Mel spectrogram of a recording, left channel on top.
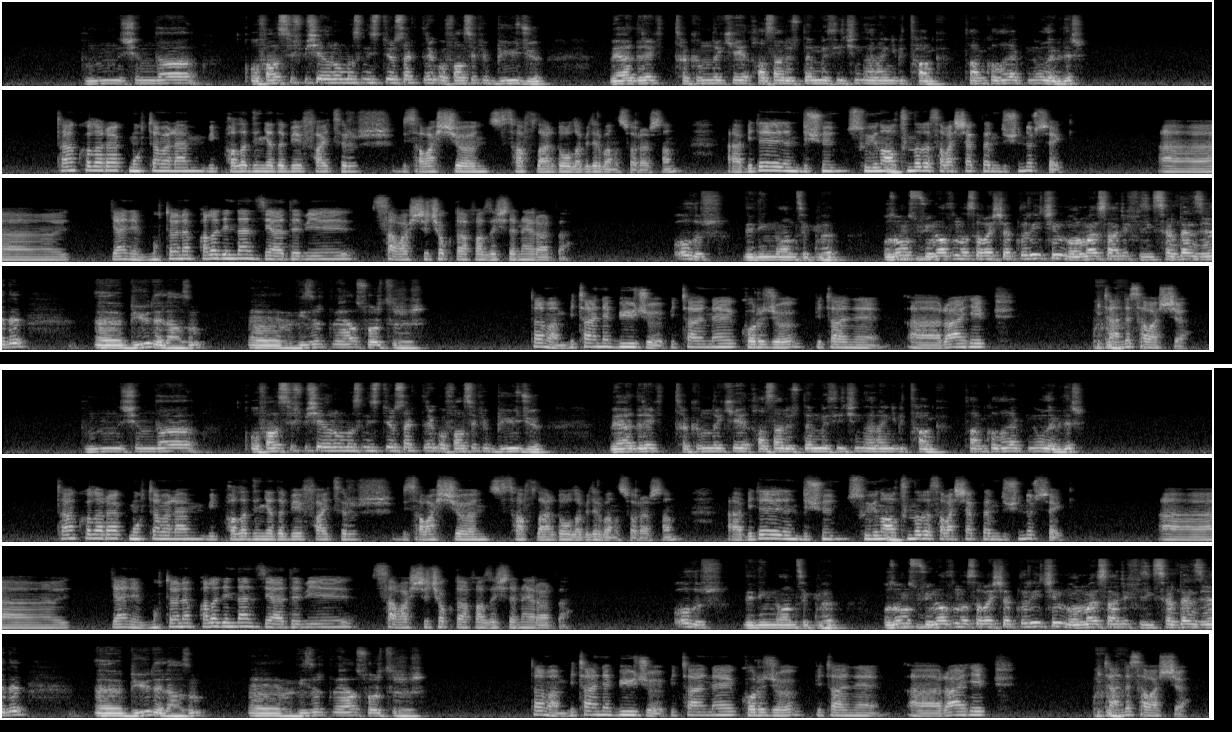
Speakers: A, on the left; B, on the left.
A: Bunun dışında ofansif bir şeyler olmasını istiyorsak direkt ofansif bir büyücü veya direkt takımdaki hasar üstlenmesi için herhangi bir tank. Tank olarak ne olabilir?
B: tank olarak muhtemelen bir paladin ya da bir fighter, bir savaşçı ön saflarda olabilir bana sorarsan. Ha, bir de yani düşün suyun
A: Hı.
B: altında da savaşacaklarını düşünürsek Aa, yani muhtemelen Paladin'den ziyade bir savaşçı çok daha fazla işlerine yarardı.
A: Olur. Dediğin mantıklı.
B: Hı hı.
A: O zaman
B: Hı
A: suyun
B: hı.
A: altında savaşacakları için normal sadece fizikselden ziyade e, büyü de lazım. E, Wizard veya Sorcerer.
B: Tamam, bir tane büyücü, bir tane korucu, bir tane aa, rahip,
A: <laughs>
B: bir tane de savaşçı.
